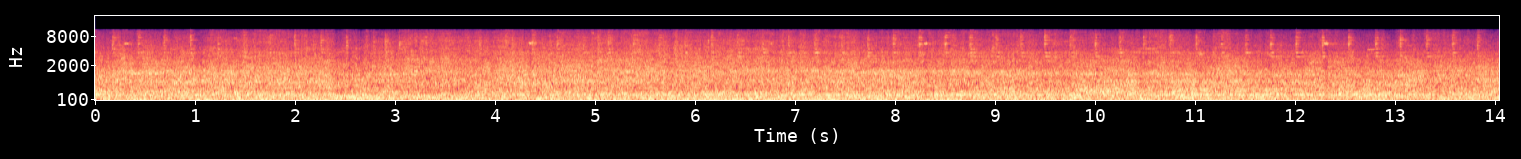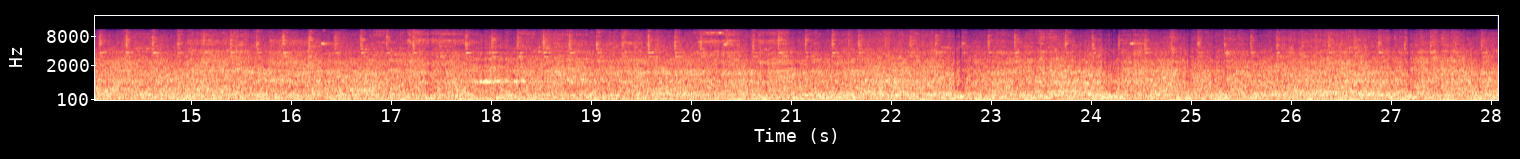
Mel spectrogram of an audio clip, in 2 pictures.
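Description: Freight train of tank cars rolling steadily past: steel wheels running on the rails, a loud, unbroken rumble.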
